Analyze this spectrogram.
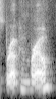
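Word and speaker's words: Brockenbrough: by martha broken bro whose name i've been was pronouncing this entire time but it really is broken bro um and it is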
